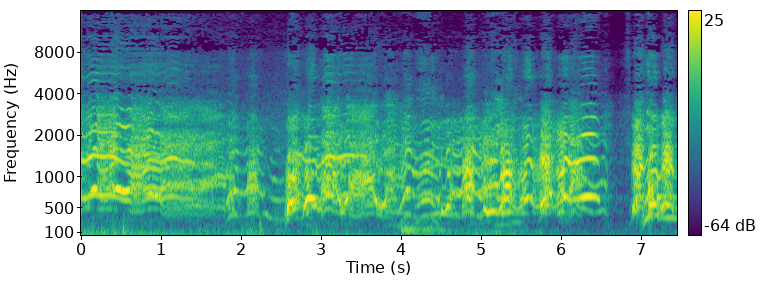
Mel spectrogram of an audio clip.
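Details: Siberian Huskies Max and Bombón howl in reaction to a prank in which their owner pretends to abandon them by leaving on a boat; long wavering howls, then choppy yelping bursts, a short pause near the end.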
